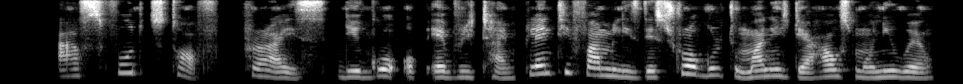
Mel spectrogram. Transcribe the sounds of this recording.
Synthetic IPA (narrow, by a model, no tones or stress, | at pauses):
asfudstʰɔfpʰɹaɪsdeɡoʔɔpɛvɹitʰãɪ̃mpʰlɛ̃ntʰifamlizdestɹɔɡəl̩tumanid͡ʒdɛɦaʊsmɔniwɛlˠ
